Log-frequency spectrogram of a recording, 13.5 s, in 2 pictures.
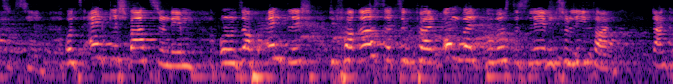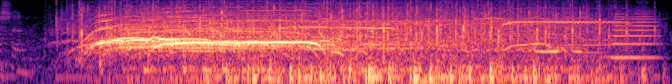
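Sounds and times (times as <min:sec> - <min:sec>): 
speech: 0:00.7 - 0:08.8
crowd applause and cheering: 0:07.2 - 0:13.4.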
